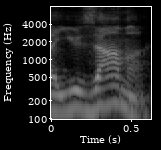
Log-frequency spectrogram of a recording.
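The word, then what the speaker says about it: Uzomah: that they also have zj uh cj's uh uzama there you go had to get the pronunciation right but you know he's been able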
